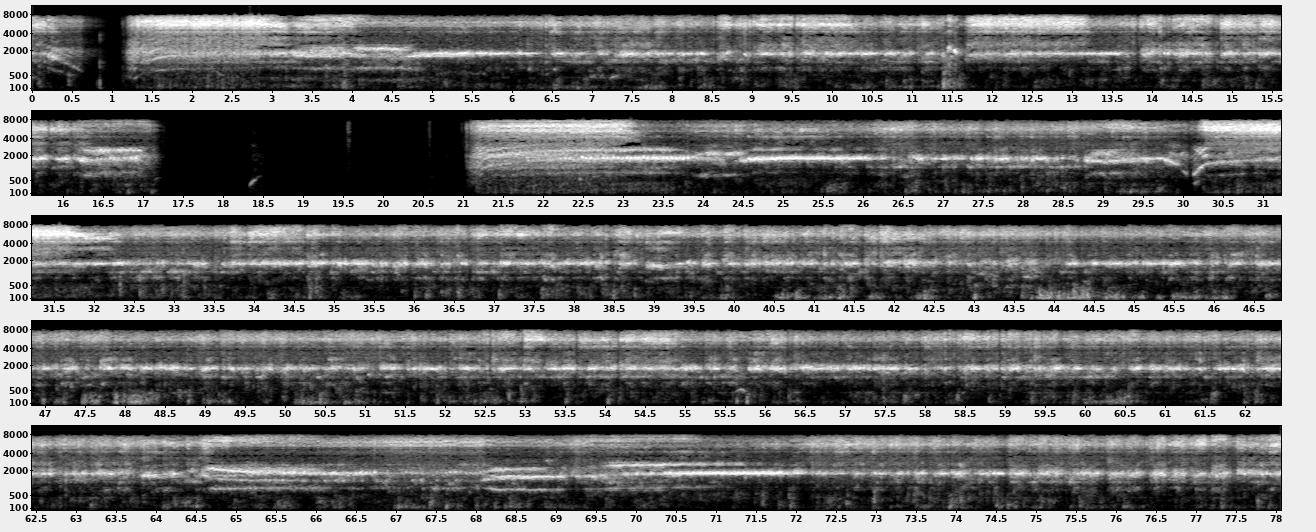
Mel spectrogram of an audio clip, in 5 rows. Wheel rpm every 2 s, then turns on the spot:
110, 220, 230, 230, 230, 230, 230, 230, 80, 0, 90, 200, 230, 230, 200, 220, 230, 230, 230, 230, 230, 230, 230, 230, 230, 240, 230, 230, 240, 230, 230, 230, 200, 190, 210, 230, 230, 230, 230.
16-18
